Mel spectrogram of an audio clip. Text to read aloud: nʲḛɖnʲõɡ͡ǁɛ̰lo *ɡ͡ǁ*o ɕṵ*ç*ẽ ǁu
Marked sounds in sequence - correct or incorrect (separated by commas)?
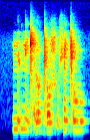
correct, incorrect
